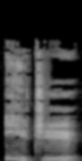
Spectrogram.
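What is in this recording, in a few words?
"yi4zhi2", Mandarin Chinese; 一直; ずっと～、まっすぐ～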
